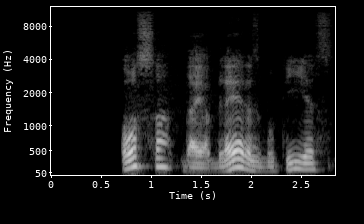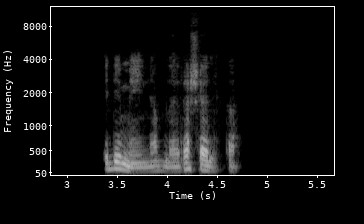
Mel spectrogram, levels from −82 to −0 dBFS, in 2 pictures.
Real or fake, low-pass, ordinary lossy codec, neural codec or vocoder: real; 10.8 kHz; MP3, 96 kbps; none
